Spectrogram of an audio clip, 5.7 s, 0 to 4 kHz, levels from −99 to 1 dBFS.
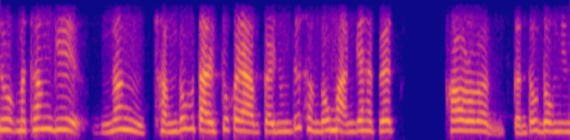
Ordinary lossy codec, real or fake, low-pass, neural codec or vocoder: Opus, 32 kbps; real; 3.6 kHz; none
